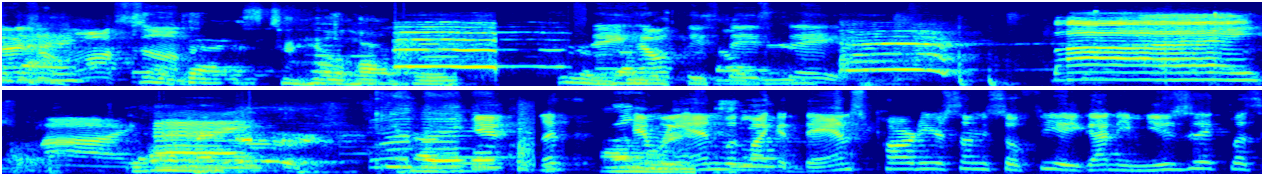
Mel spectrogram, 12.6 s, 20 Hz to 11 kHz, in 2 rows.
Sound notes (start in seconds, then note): 1.8 soundboard hooting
